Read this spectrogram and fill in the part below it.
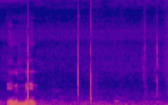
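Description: A metal pole taps against a turtle's shell.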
